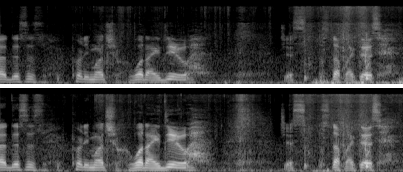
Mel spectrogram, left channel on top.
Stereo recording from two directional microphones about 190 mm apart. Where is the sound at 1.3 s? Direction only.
55° right (ahead or behind).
